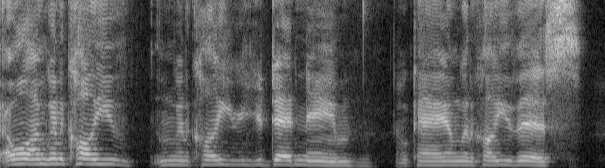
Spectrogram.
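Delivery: acted angry rant. Retelling what a rude teacher said about using a dead name: imitating someone getting mad. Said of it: "getting really mad".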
